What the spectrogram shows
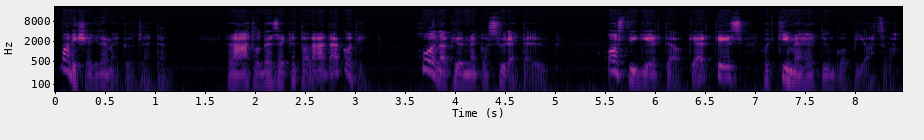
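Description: Guy voicing a chatty peach mama, gushing, friendly, bright lively voice. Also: lowish voice, gravelly, slightly rough, full character voice. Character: fat, motherly peach lady, warm and welcoming. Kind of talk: children's storybook reading.

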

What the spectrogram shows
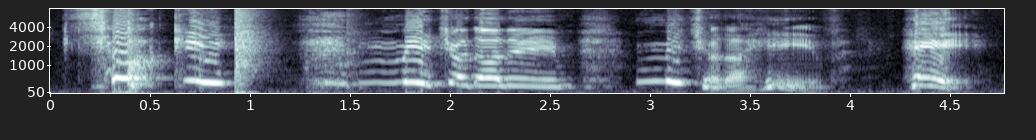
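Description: A man voicing a mocking, loud tomcat who leads the stray cats, shouting and jeering. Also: huge pitch swings, gravelly, background noise, full character voice. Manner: loud, jeering, booming laughter.

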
